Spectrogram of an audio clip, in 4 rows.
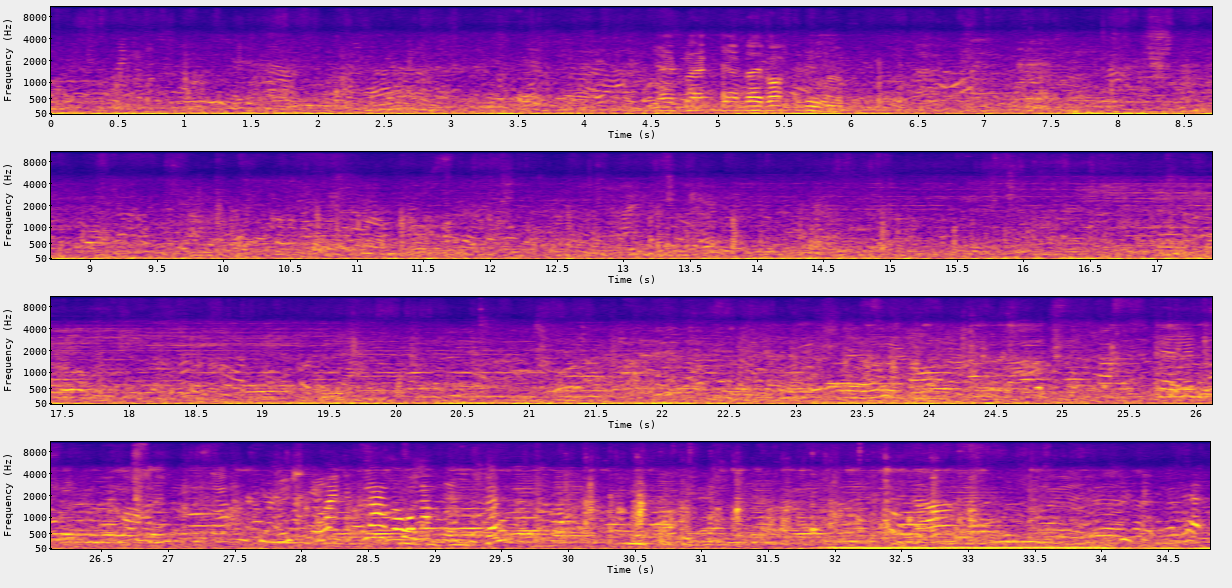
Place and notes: cologne, unter taschenmacher, puppenspieler
abends inmitten regem altstadt publikum in der engen kopfsteinpflastergasse - ein puppenspieler mit akkordeon
soundmap nrw -
social ambiences/ listen to the people - in & outdoor nearfield recordings
altstadt, unter taschenmacher, 23 December 2008, 17:39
